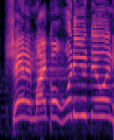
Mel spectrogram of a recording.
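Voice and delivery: high-pitched, alarmed teacher's yell. Retold or imitated. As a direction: shriek it like a teacher catching a kid. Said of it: "she starts yelling at me".

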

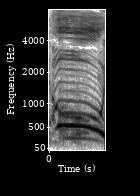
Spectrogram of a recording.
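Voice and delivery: high, drawn-out "oh" at a big hit; re-enacted football fan's whoop; excited yell. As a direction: holler like a fan leaping from the chair. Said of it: "all my wife hears is".

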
